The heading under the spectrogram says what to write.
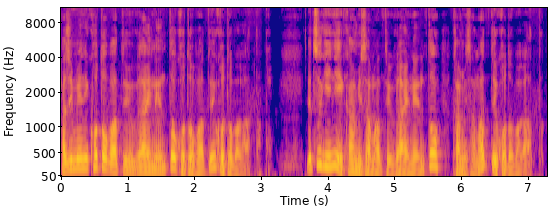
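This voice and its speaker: In a dry, close recording with no echo, a man speaks at a moderate pace with big swings in loudness. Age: 50s. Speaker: business consultant. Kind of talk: solo business lecture. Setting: home studio. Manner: many filler sounds.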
